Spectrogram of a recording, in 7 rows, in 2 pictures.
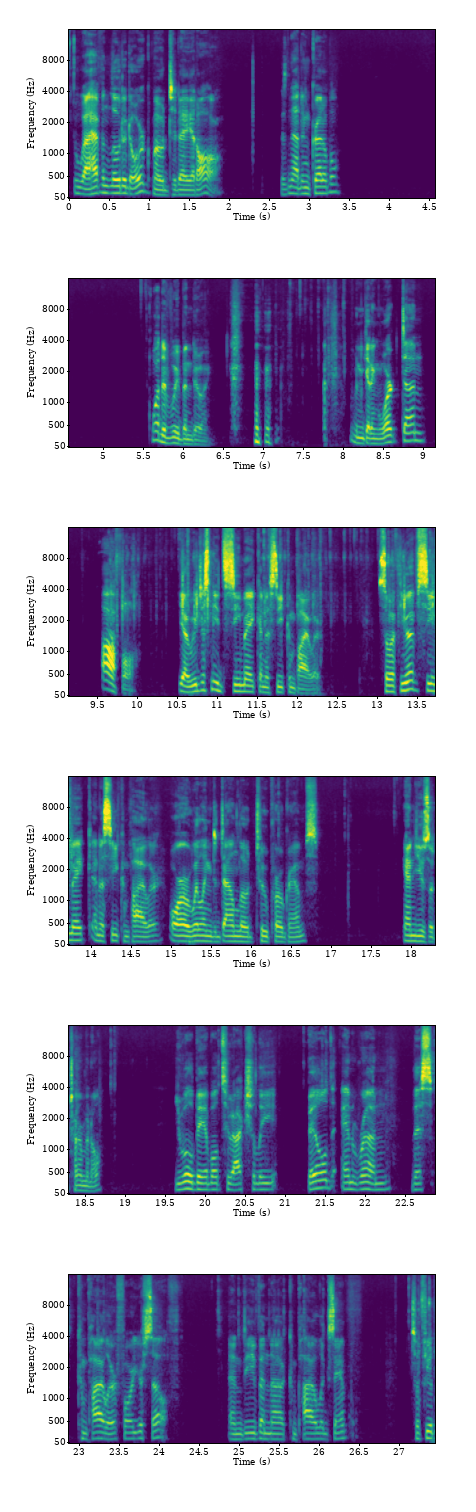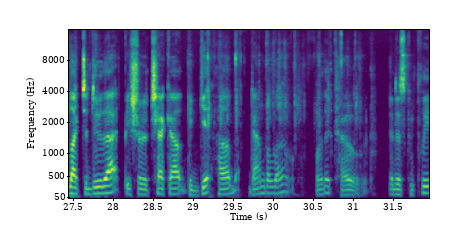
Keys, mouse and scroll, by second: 6.3 ctrl+Return, 7.5 ctrl+=, 7.9-9.2 ctrl+n, 9.6 ctrl+p, 9.8 ctrl+p, 9.9 ctrl+p, 10.0 ctrl+p, 10.2 ctrl+p, 10.3 ctrl+p, 10.4 ctrl+space, 10.5 ctrl+e, 10.6 ctrl+n, 10.8 ctrl+e, 11.5 ctrl+g, 11.6 ctrl+n, 11.7 ctrl+n, 12.0 ctrl+a, 12.1 ctrl+space, 12.2 ctrl+n, 12.3 ctrl+n, 12.5 ctrl+n, 12.7 ctrl+n, 12.7 ctrl+g, 12.8 ctrl+n, 12.9 ctrl+n, 13.1 ctrl+n, 13.2 ctrl+n, 13.3 ctrl+e, 13.6 ctrl+space, 13.7-14.4 ctrl+p, 15.8 click, 16.3 click, 17.1 click, 17.9 click, 18.7 click, 18.8 click, 19.0 scroll down 3, 20.1 click, 21.1 click, 21.4 click, 21.4 click, 21.6-22.8 scroll up 6, 22.8 click, 23.0 click, 23.1 click, 23.2 click, 23.7 click, 24.7 click, 24.9 click, 25.0 click, 25.3 click, 25.4 click, 25.4 double click, 25.5 double click, 25.7 click, 25.7 click, 26.0 click, 26.0 click, 27.4 Return, 28.2-28.8 ctrl+p, 29.1 ctrl+n, 29.3 ctrl+e, 29.5 ctrl+b, 30.0 ctrl+s, 30.2 ctrl+alt+f, 30.4 ctrl+alt+b, 31.0 ctrl+s, 31.5 ctrl+s.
